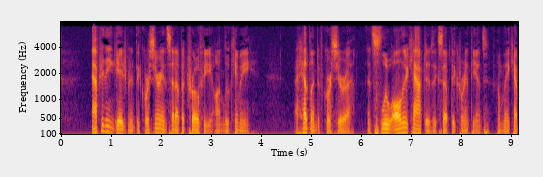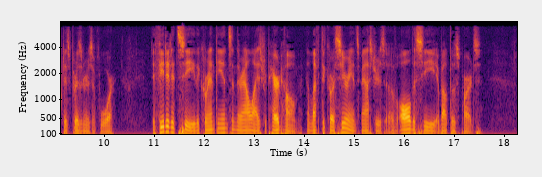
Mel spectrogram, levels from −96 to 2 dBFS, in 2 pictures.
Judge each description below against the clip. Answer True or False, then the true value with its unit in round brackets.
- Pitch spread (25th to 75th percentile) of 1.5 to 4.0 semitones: True (3.3 semitones)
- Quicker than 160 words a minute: True (170 wpm)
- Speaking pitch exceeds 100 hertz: False (95 Hz)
